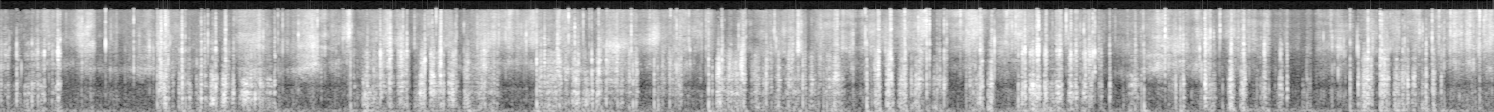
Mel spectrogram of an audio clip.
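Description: The metal tip of a black-gripped ballpoint pen scratches and pokes at a flat sheet of brown, gritty, coarse sandpaper throughout. Dense, rough, crackly scraping fills the clip in uneven bursts, with short pauses between strokes and a bright, gritty hiss on top.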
